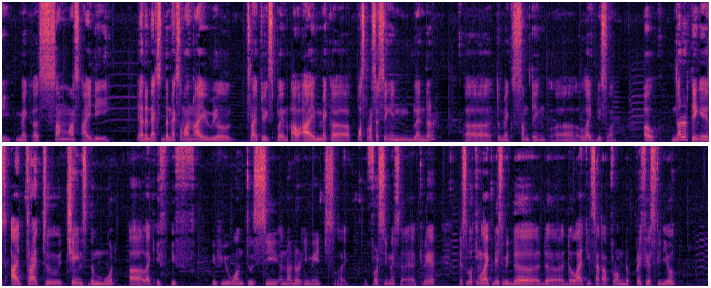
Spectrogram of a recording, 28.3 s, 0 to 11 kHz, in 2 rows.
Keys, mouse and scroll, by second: 19.1 right click, 21.8-22.9 right drag, 22.9-28.2 middle drag.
